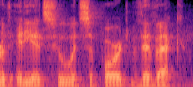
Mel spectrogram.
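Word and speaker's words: Vivek: idiots who would support Vivec. Vive is how he says it. Why would you pronounce somebody's name correctly if they're a scumbag?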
